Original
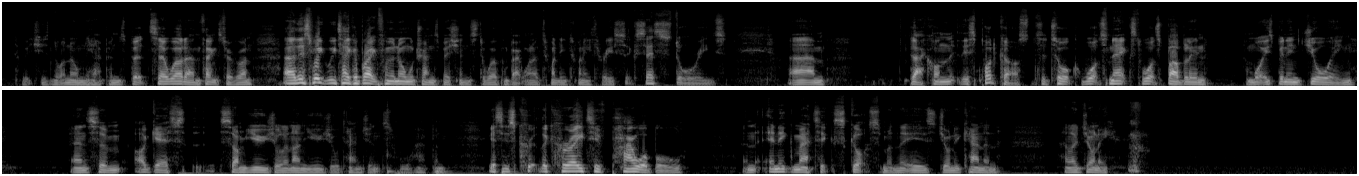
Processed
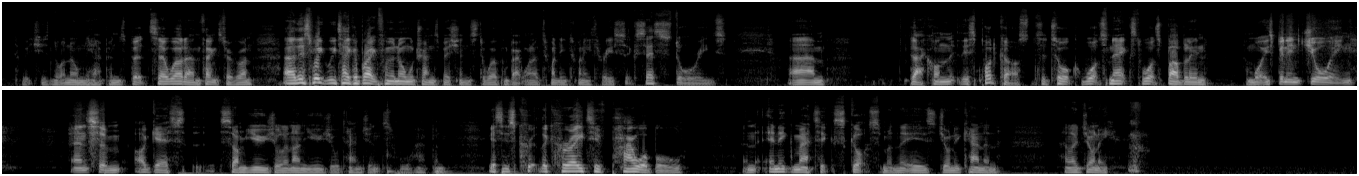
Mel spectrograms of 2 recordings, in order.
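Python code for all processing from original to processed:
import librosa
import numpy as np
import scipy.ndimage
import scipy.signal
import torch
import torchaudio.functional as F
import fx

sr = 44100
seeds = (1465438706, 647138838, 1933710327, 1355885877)

y = fx.chain(x, sr, fx.cvsd(bps=64000),
    fx.highpass(hz=160.0, slope=12),
    fx.peak_eq(hz=2900.0, db=10.5, octaves=2.5), at=(12.68, 14.58))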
